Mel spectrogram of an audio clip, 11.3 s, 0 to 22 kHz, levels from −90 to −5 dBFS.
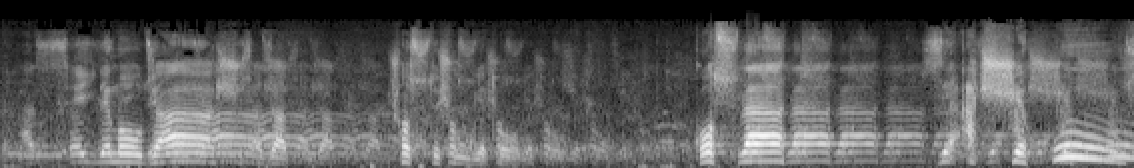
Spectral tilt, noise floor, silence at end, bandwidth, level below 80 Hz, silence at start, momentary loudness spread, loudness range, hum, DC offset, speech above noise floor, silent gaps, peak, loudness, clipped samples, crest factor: -2.5 dB/octave; -43 dBFS; 0 s; 13 kHz; -58 dBFS; 0 s; 21 LU; 10 LU; none; under 0.1%; 24 dB; none; 0 dBFS; -18 LUFS; under 0.1%; 20 dB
